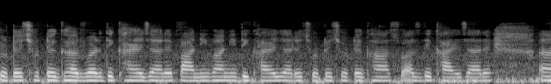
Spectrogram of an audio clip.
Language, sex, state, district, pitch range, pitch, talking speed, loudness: Hindi, female, Punjab, Pathankot, 175-185 Hz, 180 Hz, 185 wpm, -15 LUFS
